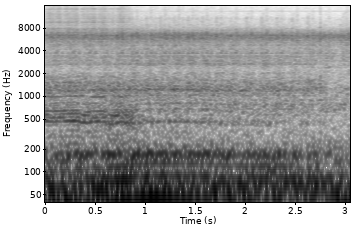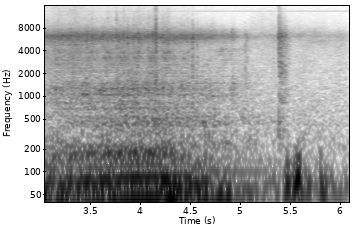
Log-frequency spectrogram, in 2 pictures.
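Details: BMW E30 with an M20B27 engine: an uneven idle that sags and dies in the last seconds; the stalling comes from the fuel pump intermittently losing power through a bad connector.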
